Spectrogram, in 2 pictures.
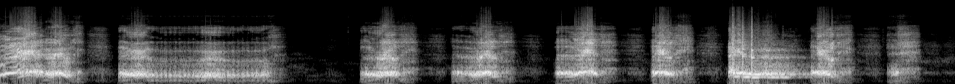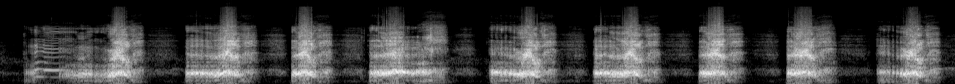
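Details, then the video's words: Pit bull dog barking at a human, a long run of rough, throaty barks repeated roughly once a second, some bursts longer and growling, with one brief pause early on. "El perro que ladra a un humano"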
